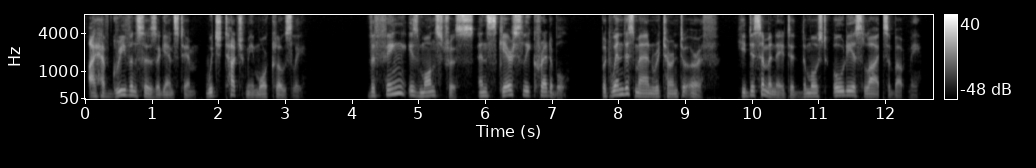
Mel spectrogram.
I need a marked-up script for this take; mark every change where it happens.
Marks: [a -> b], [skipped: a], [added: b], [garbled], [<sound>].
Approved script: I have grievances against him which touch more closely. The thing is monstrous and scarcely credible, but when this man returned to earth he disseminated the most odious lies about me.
I have grievances against him which touch [added: me] more closely. The thing is monstrous and scarcely credible, but when this man returned to earth he disseminated the most odious lies [dropout] about me.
